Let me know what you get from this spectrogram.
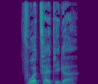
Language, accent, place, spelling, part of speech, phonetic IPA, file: German, Germany, Berlin, vorzeitiger, adjective, [ˈfoːɐ̯ˌt͡saɪ̯tɪɡɐ], De-vorzeitiger.ogg
- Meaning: inflection of vorzeitig: 1. strong/mixed nominative masculine singular 2. strong genitive/dative feminine singular 3. strong genitive plural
